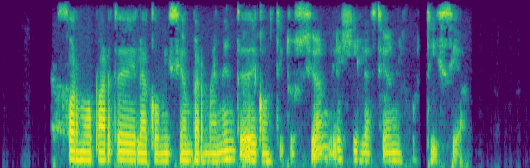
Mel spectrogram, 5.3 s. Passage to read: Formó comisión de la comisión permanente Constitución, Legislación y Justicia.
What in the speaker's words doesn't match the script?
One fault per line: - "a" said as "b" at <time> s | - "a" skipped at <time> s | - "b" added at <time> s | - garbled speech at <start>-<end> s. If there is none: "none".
- "comisión" said as "parte" at 0.9 s
- "de" added at 2.5 s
